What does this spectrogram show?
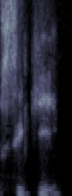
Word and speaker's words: SICCI: Uh actually to tell you the truth ng uh I did not know that I was applying to siki. Uh that's how we pronounce sicci.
